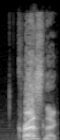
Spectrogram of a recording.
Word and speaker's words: Kresnik: The other word attached to it is pronounced cre. Which of those first two readings feels right to you? Sound it out. Kre, Snira, Kre, Snick. Kresnik.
